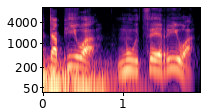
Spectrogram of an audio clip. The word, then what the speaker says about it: Tapiwa Mutseriwa: Pastor Tapiwa Mutseriwa. Did I say it correctly? That's correct. You said it like a Shona from Murambinda.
